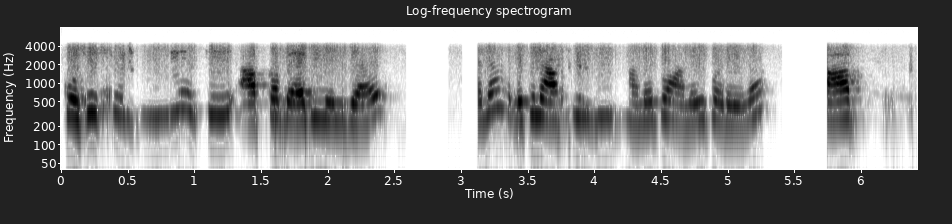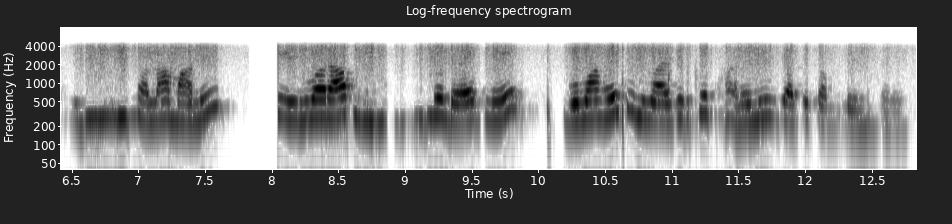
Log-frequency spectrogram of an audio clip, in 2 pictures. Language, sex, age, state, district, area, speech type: Hindi, male, 30-45, Madhya Pradesh, Bhopal, urban, conversation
